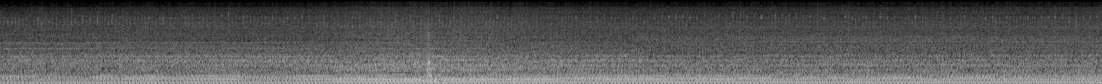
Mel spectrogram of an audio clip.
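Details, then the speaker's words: 2005 Polaris Ranger XP 700 EFI after the throttle cable was adjusted to cure a high idle that followed TBAP and throttle body cleaning: smooth, even low idle holding a steady beat with no hunting or surging, now normal. "well look at here listen to that running like a chant made an adjustment to the throttle"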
